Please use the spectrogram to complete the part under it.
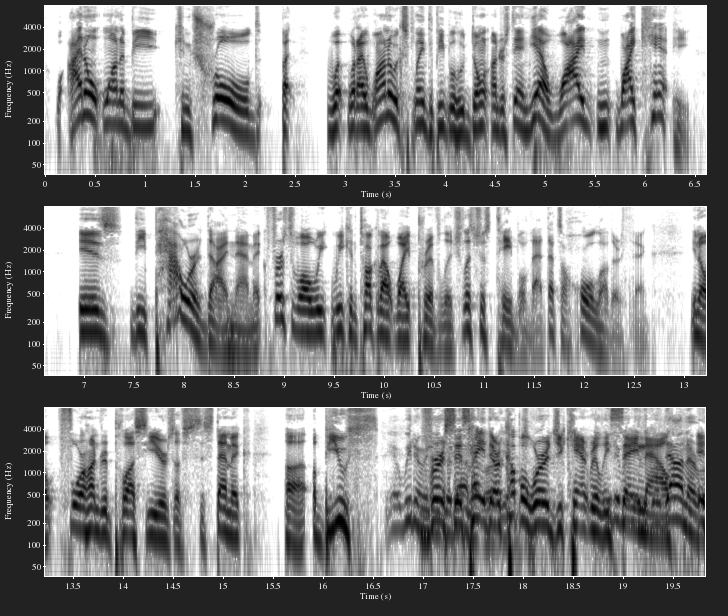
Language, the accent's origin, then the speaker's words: English; New York, United States; I grew up in New York.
